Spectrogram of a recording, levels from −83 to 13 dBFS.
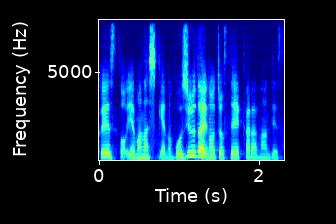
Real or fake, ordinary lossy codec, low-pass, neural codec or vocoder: fake; none; none; codec, 16 kHz, 0.7 kbps, FocalCodec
